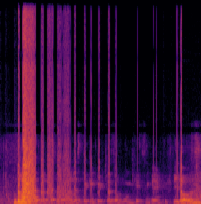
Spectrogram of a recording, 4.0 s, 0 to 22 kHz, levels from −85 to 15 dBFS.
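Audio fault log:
Throughout: integer overflow. Loud peaks are driven about 13 dB past the ceiling, and instead of being limited they wrap around to the opposite sign. Roughly one sample in twenty jumps across the full range, so loud syllables crack violently, far harsher than ordinary clipping.
2.48 to 3.99 s: automatic gain rising. The input drops by about 17 dB. The gain control responds by raising its gain about 4 dB over roughly a second and a half, so voice and room noise swell up together.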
